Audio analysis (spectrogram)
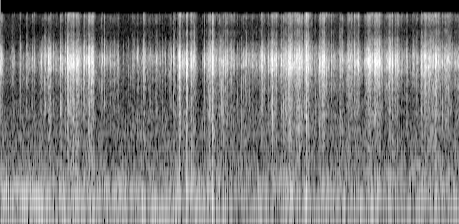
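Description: Fingertips and nails of one hand scratch and flick across the stiff white-and-blue plastic bristles of a hand-sized blue scrub brush held in the other hand. The result is a continuous bright, crackly patter of quick ticks and rustles, with sharper flicks popping out now and then. There is almost no low-end body.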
